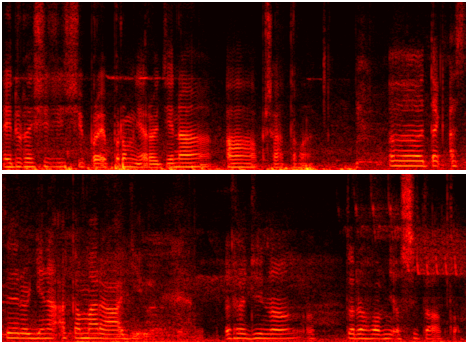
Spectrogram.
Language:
Czech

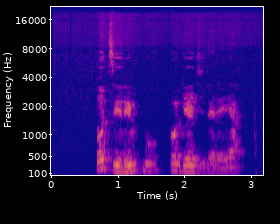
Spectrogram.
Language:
Igbo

